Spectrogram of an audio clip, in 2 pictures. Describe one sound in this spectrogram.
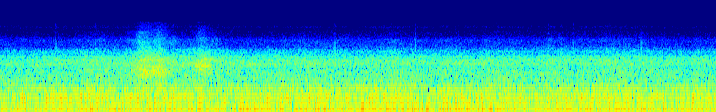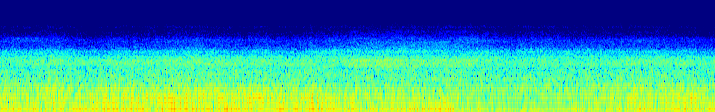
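Tyres roll steadily on a road, heard from inside a moving car.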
